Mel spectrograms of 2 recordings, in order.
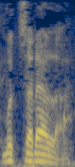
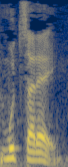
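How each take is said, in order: First: Every letter is sounded, including the final vowel. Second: The word is clipped, dropping the final vowel. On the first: This is how it is said in Italy. The speaker calls it right. "In Italy, those words are pronounced with all the letters" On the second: This is how it is commonly said in America. The speaker calls it wrong. "It's not"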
